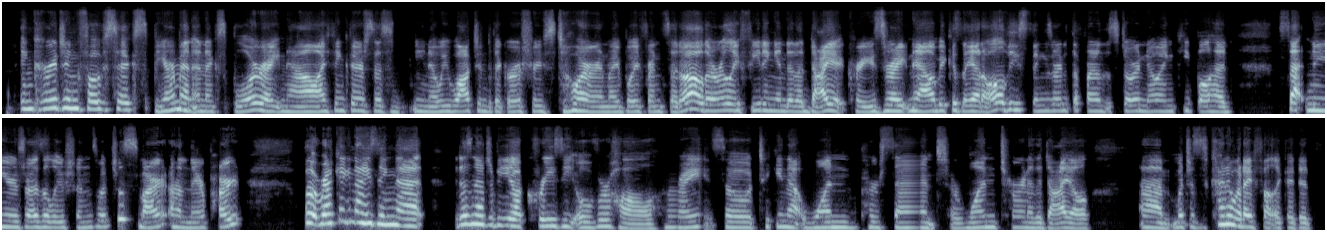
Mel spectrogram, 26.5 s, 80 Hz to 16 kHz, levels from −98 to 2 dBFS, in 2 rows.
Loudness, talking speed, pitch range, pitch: -23 LUFS, 210 wpm, 170-205 Hz, 185 Hz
